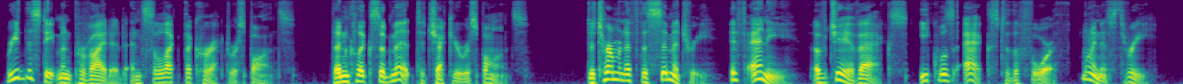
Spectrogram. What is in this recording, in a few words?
E-Learning Read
